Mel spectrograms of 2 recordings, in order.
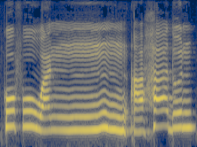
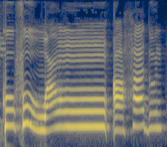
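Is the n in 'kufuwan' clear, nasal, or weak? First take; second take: nasal; weak. First: The n is held with nasalization. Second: The n is not fully articulated. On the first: "और मैं गुन्ना करती हूँ तो आवाज कैसी होती है" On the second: "नून को उसके मखरज से ना पढ़ूं तो कैसी आवाज होगी"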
